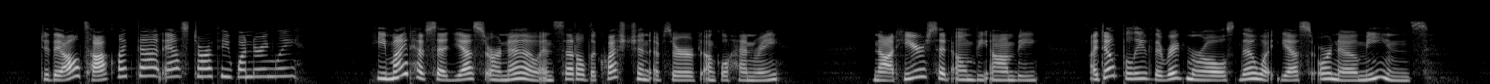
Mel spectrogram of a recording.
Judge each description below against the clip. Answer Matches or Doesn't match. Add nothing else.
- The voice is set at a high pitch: Matches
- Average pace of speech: Matches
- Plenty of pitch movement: Matches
